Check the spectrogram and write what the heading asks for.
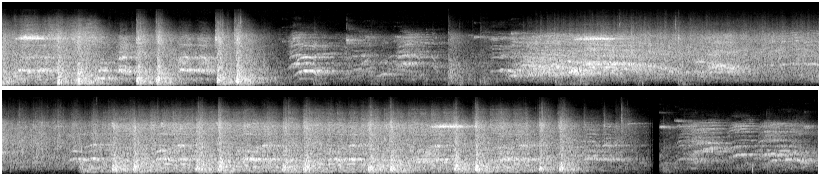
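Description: Volleyball being played in a large sports hall: the ball is struck repeatedly in sharp slaps and thuds, with players calling out and voices in the hall between hits.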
